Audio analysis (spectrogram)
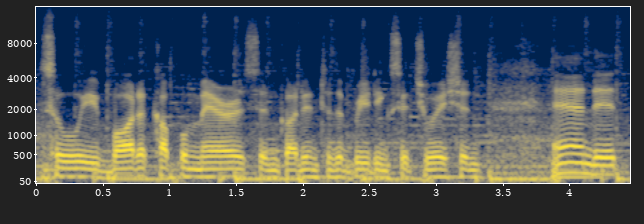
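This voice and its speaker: A middle-aged man speaks casually in a documentary interview, at a medium pitch. He is plain-spoken and pauses often as he goes. Music is clearly audible behind him. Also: rough recording. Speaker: horse farm owner and breeder.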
